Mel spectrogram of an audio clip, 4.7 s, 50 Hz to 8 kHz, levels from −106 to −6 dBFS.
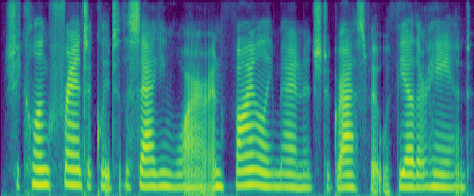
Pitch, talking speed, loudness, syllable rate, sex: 200 Hz, 215 wpm, -18 LUFS, 5.6 syllables/s, female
